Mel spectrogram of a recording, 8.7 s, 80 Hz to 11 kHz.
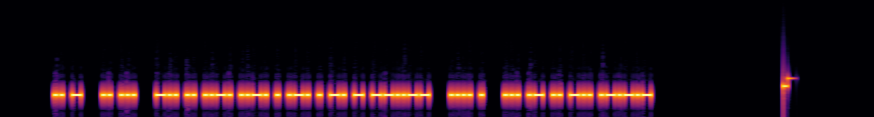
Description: Morse code, heard as a keyed tone, about 40 wpm, 700 Hz. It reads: IT IS DIFFERENT, HE SAID.
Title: Sentences from Top 1000 Words - Review Part 3 - 40wpm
